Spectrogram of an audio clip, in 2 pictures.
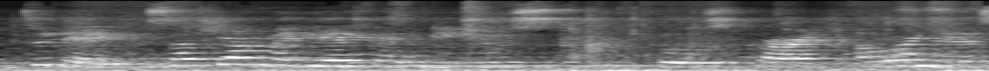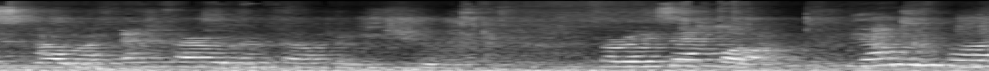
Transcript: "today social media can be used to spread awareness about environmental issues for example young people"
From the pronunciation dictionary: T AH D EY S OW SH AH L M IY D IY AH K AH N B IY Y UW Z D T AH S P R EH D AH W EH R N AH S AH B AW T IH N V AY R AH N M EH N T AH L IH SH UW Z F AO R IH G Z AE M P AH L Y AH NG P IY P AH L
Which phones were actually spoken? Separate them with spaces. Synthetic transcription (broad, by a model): T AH D EY S OW SH AH L M IY D IY AH K AH N B IY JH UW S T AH S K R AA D AH W EH R N AH S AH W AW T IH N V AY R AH M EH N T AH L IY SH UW F AO R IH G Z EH M P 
